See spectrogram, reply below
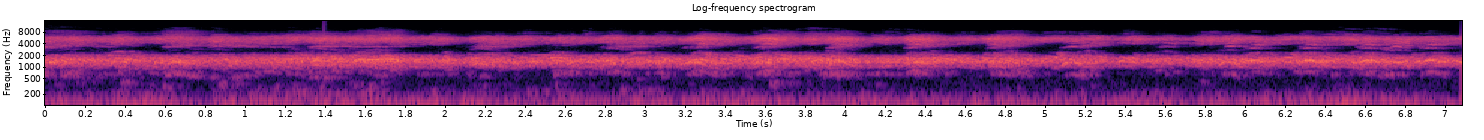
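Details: Crows in the Villa Park neighborhood of Trenton, New Jersey, forming a dense, unbroken chorus of harsh, overlapping caws with a steady pulsing texture throughout and no other clear sounds.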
